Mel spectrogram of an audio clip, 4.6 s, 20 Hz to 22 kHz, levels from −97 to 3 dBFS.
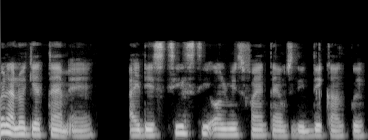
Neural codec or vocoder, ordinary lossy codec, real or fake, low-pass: none; AAC, 48 kbps; real; 7.2 kHz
